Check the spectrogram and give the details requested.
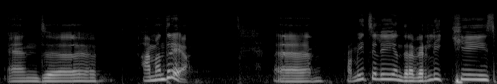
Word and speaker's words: Andrea Verlicchi: Andrea Verlicchi is pronounced, if you were thinking about to pronounce it.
